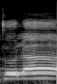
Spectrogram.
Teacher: लाम अलिफ ज़बर ला 1 उंगली की मिक़दार खींच के पढ़ेंगे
